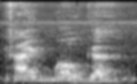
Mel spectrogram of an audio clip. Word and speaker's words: Kymulga: All right, since I ain't got very good pronunciation like Popeye, how you pronounce this place? Kymulga Grist Mill.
